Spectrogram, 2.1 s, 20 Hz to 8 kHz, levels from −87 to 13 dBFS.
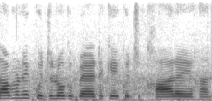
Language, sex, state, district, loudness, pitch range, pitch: Punjabi, female, Delhi, New Delhi, -18 LUFS, 200-235 Hz, 215 Hz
